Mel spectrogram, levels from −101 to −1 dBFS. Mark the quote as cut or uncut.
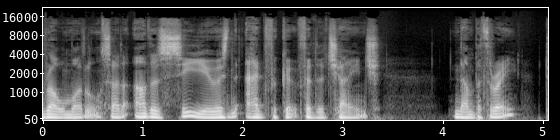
uncut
